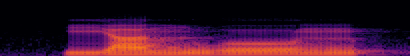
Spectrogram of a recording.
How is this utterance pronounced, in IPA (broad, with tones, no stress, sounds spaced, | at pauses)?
j a˧ n w o˧ n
